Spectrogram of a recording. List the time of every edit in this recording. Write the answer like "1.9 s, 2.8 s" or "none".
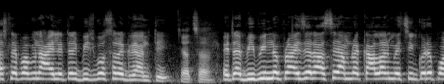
none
